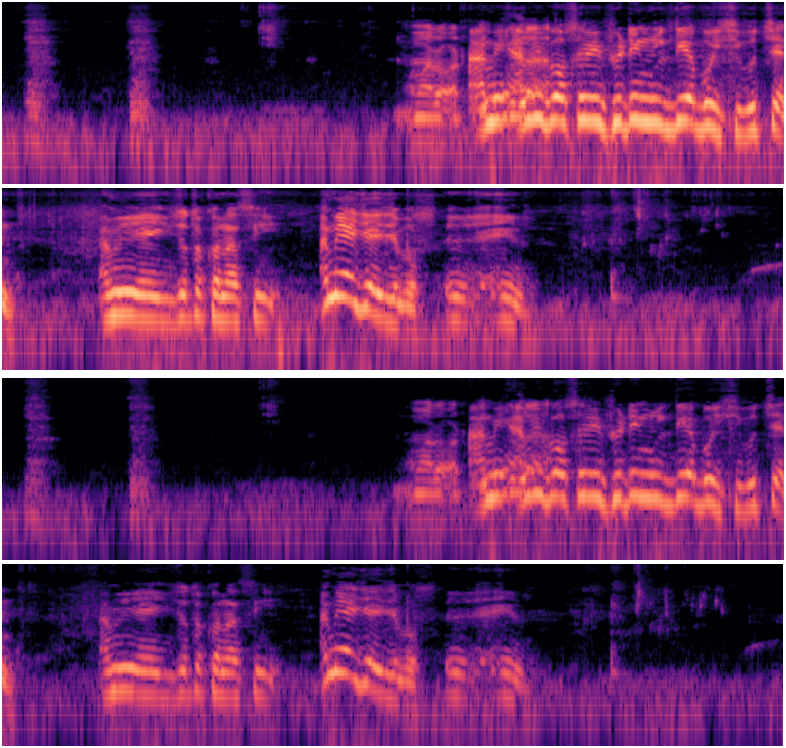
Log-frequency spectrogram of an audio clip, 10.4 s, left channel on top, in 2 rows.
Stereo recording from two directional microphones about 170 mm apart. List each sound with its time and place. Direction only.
2.7 s speech: 20° right (ahead or behind)
3.1 s a man's voice: 45° right (ahead or behind)
3.5 s a man's voice: 15° right (ahead or behind); by 8.6 s 10° left (ahead or behind)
